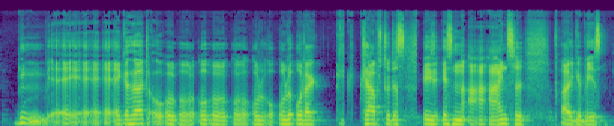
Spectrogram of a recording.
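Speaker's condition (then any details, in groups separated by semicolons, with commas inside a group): Stuttering; developmental, lifelong, possibly inherited, father stuttered, brother fluent, logopedic speech therapy, constant since second grade; frequent filler interjections, whole-word and phrase repetitions in transcript; repeated sounds, blocks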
